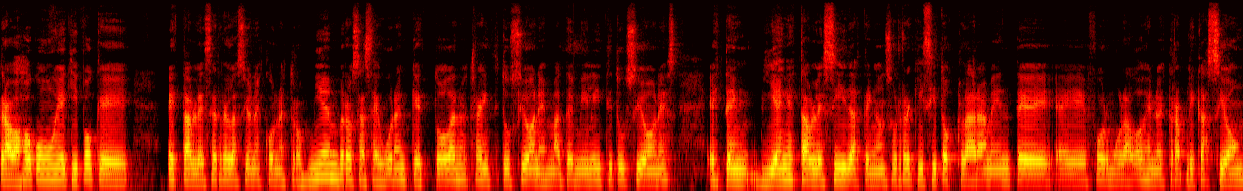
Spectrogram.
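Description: A dark, mellow tone with monotone, flat intonation at a moderate pace against a quiet background. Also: woman, fairly low pitch for a woman. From Puerto Rico (Arecibo). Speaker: education executive, psychologist. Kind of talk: interview.

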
